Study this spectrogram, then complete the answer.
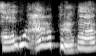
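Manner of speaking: mock very high-pitched, upset, alarmed emotional voice. Retelling how Mom reacted to the wrapped finger: imitating emotional mom. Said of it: "kinda emotional".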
